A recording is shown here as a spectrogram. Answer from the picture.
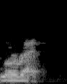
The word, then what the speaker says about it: Larrey: It's pronounced Lorette. – Lorette. – Lorette. – Lorette. – It's actually L-A-R-R-E-Y.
